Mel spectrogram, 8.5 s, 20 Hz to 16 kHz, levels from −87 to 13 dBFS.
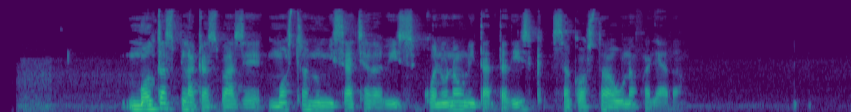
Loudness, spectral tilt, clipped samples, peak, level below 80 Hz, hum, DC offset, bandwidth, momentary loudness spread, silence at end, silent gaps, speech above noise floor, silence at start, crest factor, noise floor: -28 LUFS; -5 dB/octave; under 0.1%; -8 dBFS; -72 dBFS; none; under 0.1%; 11.5 kHz; 10 LU; 1.7 s; none; 38 dB; 0.25 s; 22 dB; -66 dBFS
